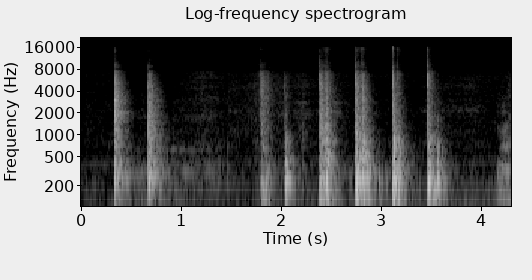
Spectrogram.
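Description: A small hammer knocking on timber, tapping glued wooden frame pieces down into place: about eight sharp knocks, two early and then a quicker run of six in the second half.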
